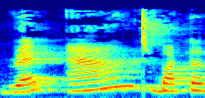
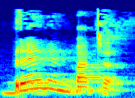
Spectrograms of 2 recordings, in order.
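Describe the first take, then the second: First: Every sound of 'and' is said clearly. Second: The 'and' shrinks and some sounds drop. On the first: The speaker calls it wrong. "അത്രയ്ക്ക് അങ്ങ് തെളിച്ച് പറയാറില്ല" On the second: The speaker calls it right. "In connected speech, in order to maintain the rhythm"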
